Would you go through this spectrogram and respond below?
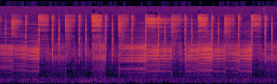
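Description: Short looping game music from Asphalt Urban GT playing through a Motorola Razr phone's tinny speaker, a bright repeating chiptune-like melody cycling steadily with no voices.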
